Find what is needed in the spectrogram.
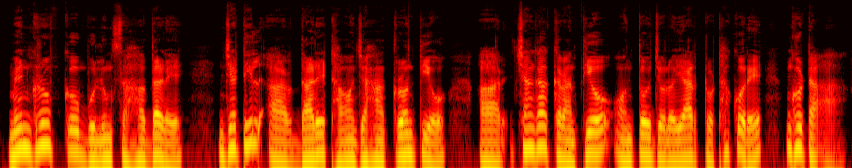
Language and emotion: Santali, neutral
